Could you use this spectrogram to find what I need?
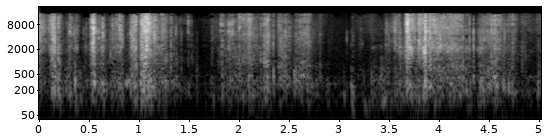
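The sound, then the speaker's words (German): Gift wrapping paper being torn open from a large present: rough ripping and crinkling bursts in an irregular rhythm, loud at first, easing into a short lull midway, then building again. “So schön eingepackt, so schnell ausgepackt.”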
